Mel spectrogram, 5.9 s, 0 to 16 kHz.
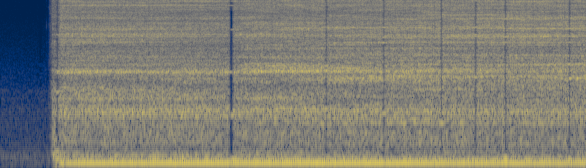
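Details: Grindmaster 890 series coffee grinder, started with beans in the hopper and a bag triggering the bag switch under the spout: quiet, then the motor kicks into a steady hum with an even hiss of grinding beans, smooth and consistent, so it is running normally.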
